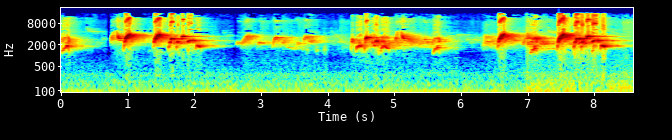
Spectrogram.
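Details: Caged Red-whiskered Bulbul stirred up into a fierce singing contest: short bursts of rich warbled, slurred notes, each phrase dipping and rising, separated by brief pauses, with sharp clicking snaps between phrases.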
